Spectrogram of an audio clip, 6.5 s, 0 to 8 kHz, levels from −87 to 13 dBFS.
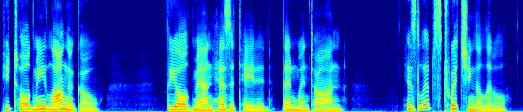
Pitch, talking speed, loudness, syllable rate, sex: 190 Hz, 155 wpm, -18 LUFS, 4.8 syllables/s, female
